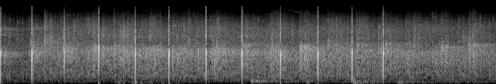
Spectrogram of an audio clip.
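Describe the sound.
An audience applauds to welcome a guest speaker, a reverend, with steady clapping and a few sharper individual claps standing out above the crowd, no voices heard.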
